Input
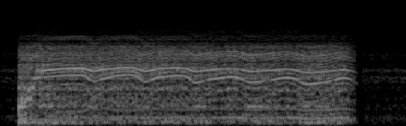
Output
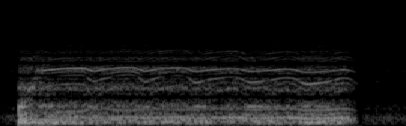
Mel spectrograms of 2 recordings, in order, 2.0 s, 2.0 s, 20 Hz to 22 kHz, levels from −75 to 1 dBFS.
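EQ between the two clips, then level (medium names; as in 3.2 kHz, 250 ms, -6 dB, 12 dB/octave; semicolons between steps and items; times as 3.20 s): boxcar filter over 48 samples; +6.0 dB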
